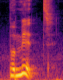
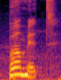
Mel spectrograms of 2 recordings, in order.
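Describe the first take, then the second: First: Per-MIT, the verb; light "per", land on "MIT" in "permit"; stress on second syllable. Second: PER-mit, the noun; stress on first syllable. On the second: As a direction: punch the "PER" of "Permit", light "mit". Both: Shown as a demonstration. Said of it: "according to your syllable stress pattern".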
